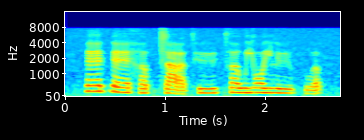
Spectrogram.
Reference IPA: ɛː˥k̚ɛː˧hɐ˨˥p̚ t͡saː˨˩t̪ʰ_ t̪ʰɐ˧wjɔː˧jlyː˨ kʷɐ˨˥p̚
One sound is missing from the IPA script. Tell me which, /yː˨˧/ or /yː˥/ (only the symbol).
yː˨˧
